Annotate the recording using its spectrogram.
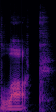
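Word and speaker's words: lough: burg i guess b-u-r-g-h how do you pronounce l-o-u-g-h i have no idea oh that's pronounced lock really jeebus yeah it's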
